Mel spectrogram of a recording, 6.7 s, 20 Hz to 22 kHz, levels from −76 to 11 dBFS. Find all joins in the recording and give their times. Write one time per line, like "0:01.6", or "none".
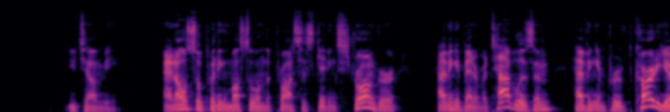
none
